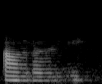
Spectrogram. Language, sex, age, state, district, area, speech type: Telugu, female, 18-30, Telangana, Nirmal, urban, conversation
